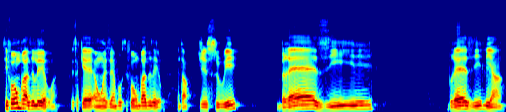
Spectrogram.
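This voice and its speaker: A man's voice: medium pitch, smooth. A man from Africa giving a casual language lesson, patiently repeating and drawing out example phrases and often checking that listeners are following. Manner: patient, repetitive, checks understanding with "tá vendo?"; slowly drawn-out example phrases. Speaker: language teacher.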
